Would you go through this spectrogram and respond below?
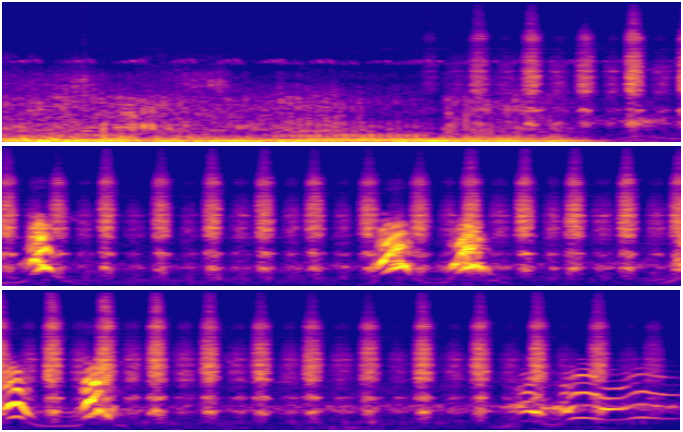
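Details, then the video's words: Fluffy puppies playing outdoors in sunny green nature: quick rhythmic panting, roughly three breaths per second, with a few thin rising whines near the end, after an opening stretch of low rumbling noise. "Soothing Dog Sounds"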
